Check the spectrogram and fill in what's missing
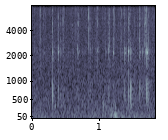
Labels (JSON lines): {"label": "ambient", "recorder": "HydroMoth"}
